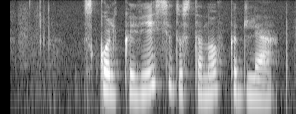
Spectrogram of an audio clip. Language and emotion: Russian, neutral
